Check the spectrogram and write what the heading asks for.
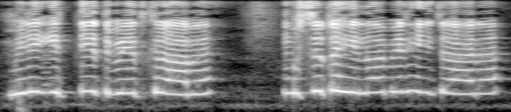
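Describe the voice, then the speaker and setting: A woman plays a meek young daughter-in-law in an animated story, sick and pleading through tears. The voice is very high and bright, thin with weakness. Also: normal speed. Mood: complaining. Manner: weak, tearful pleading. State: crying.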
